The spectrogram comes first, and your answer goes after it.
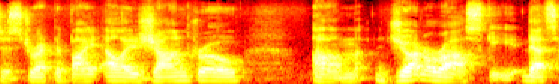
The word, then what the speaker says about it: Jodorowsky: holy mountain which is directed by alejandro um jodorowsky that's how you say his name yes um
